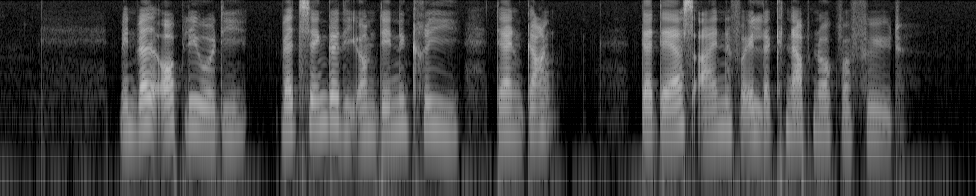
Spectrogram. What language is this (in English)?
Danish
